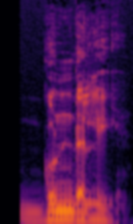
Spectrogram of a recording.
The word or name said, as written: गुंडली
